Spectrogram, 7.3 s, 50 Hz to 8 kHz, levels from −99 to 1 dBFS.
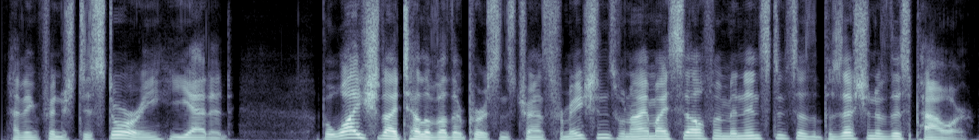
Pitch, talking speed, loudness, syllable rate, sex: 135 Hz, 220 wpm, -20 LUFS, 6.6 syllables/s, male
